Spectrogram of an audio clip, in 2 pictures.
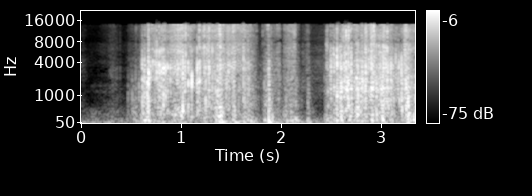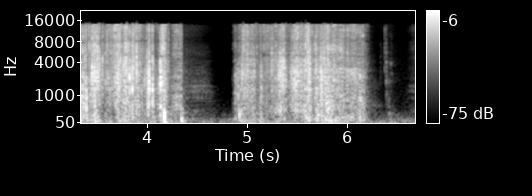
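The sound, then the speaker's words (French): A galette being unwrapped from its crinkly packaging, heard as three long bursts of crackling, tearing rustle separated by short pauses, with no voices. “Ce qu'on fait au départ, c'est qu'on commence par la déballer parce qu'elle est dans un emballage.”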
